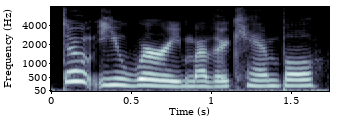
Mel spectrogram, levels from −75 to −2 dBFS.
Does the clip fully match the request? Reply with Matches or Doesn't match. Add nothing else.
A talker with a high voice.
Matches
